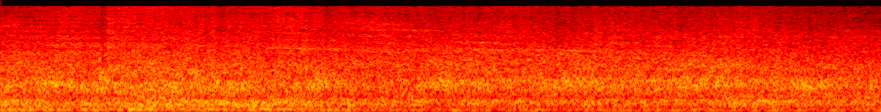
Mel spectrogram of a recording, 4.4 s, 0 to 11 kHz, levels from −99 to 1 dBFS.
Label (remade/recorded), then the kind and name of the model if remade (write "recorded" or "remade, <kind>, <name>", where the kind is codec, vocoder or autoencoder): recorded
